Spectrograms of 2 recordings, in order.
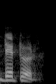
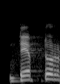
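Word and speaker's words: debtor: মানে ডেবিট বলতে এটা আসলে হচ্ছে ডেবিট থেকে ডেটর। খেয়াল করেন টার্মগুলো হচ্ছে এরকম, ডেবিট, তারপর এখানে আসছে ডিইবি টিউআর, ডেপ্টর না, উচ্চারণ হচ্ছে ডেটর।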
